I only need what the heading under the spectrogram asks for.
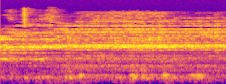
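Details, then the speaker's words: Ideal Logic combi boiler that would not fire after the customer ran out of gas: irregular gurgling bubbles every half second over a faint hum, from a blocked condensate trap. "well I can hear straight away it's a block condense hear that buing"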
